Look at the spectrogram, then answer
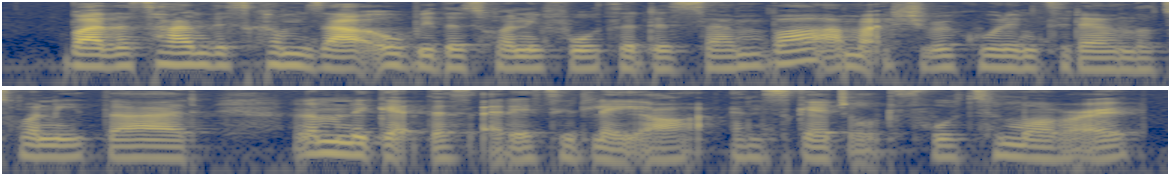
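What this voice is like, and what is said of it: Congested, slightly nasal voice. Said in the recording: “My nose is still a little bit blocked and I still feel like my voice sounds a bit nasally”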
